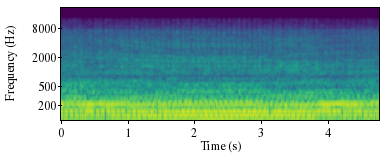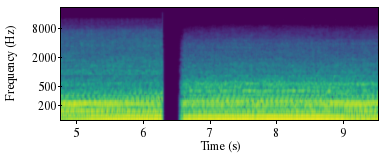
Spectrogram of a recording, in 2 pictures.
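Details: 1994 Terry Labonte Oldsmobile race car V8, after replacing bad spark plugs and plug wires (arcing wire, near-zero plug gap): deep even rumble with crisp steady beat and quick clean revs, no misfire or stumble; running strong.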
